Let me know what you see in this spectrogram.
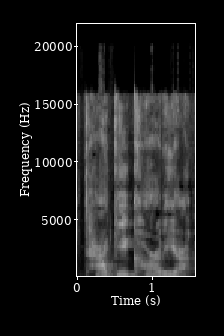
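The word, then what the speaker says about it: tachycardia: Tachicardia. All right. And pronounce that word with me.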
